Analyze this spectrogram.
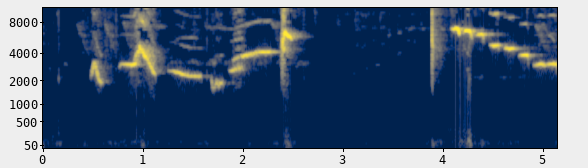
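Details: Song of a white-browed shortwing from Indonesia, played as a lure for training songbirds: a rambling phrase of high, slurred whistles rising and falling, a short pause, then a fast descending series of clear, very high notes.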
